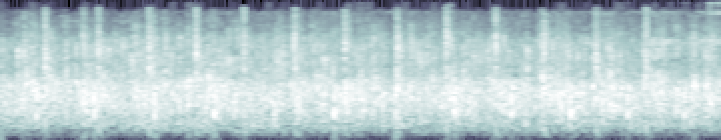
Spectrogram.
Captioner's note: applause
